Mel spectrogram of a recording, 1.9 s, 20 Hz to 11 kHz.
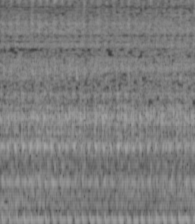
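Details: Honda CG160 zero-km at idle, happens at every morning start: quick steady idle carrying a busy, even mechanical clatter over the low thrum; unusual engine noise, cause not pinned down.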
